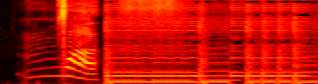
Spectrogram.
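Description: Video game music plays.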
